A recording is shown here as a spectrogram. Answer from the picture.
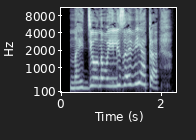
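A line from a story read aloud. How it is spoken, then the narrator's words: Happy exclamation. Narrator (Russian): воскликнула я счастливо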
